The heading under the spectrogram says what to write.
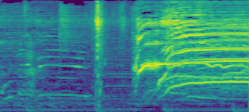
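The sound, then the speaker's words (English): A crowd murmurs, a sharp pop cuts through as a Jell-O-filled watermelon bursts in the mouth of an alligator named Sally, spraying blue goo, then loud cheering and high-pitched screams swell and hold, many voices overlapping in an excited roar. “after wrestling with an alligator named Sally, a watermelon filled with Jell-O was tossed into the alligator's mouth, one that burst quickly in her hauntingly primitive maw, spraying the blue goo to a chorus of cheers.”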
